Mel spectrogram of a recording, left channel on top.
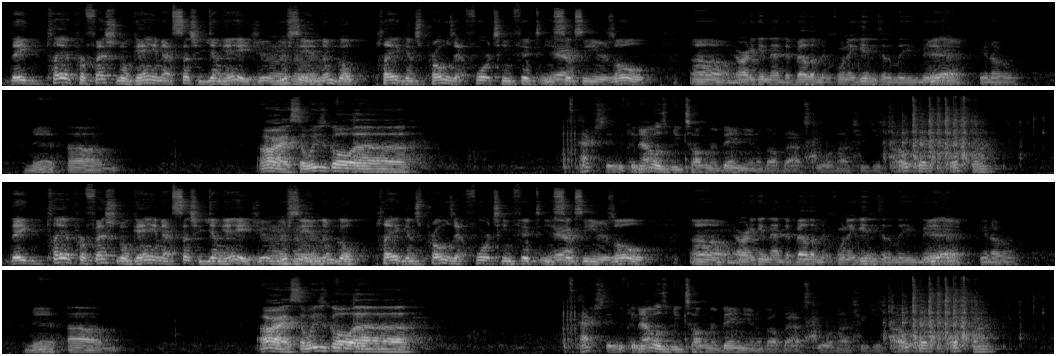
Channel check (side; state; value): both; normal; correlation 0.52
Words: play a professional game at such a young age. You're seeing them go play against pros at 14, 15, 16 years old. Already getting that development when they get into the league. There, you know. Yeah. All right, so we just go. Actually, we can. And that was me talking to Damien about basketball, not you. Just okay, that's fine.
